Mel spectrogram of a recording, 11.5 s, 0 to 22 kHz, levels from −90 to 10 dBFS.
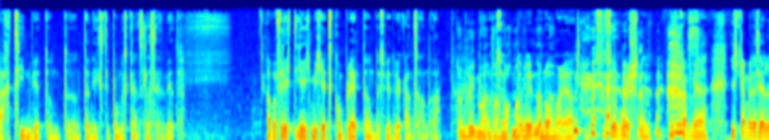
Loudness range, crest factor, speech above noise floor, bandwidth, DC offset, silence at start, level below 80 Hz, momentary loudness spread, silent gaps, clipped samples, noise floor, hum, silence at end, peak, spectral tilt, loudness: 8 LU; 16 dB; 31 dB; 16.5 kHz; under 0.1%; 0 s; -46 dBFS; 14 LU; none; under 0.1%; -49 dBFS; none; 0 s; -2 dBFS; -5.5 dB/octave; -18 LUFS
